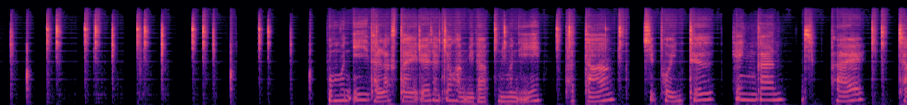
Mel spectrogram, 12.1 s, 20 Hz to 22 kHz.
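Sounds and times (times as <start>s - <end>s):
computer keyboard keystrokes: 0.0s - 4.0s, 6.6s - 6.8s, 7.4s - 8.4s, 11.6s - 11.9s.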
